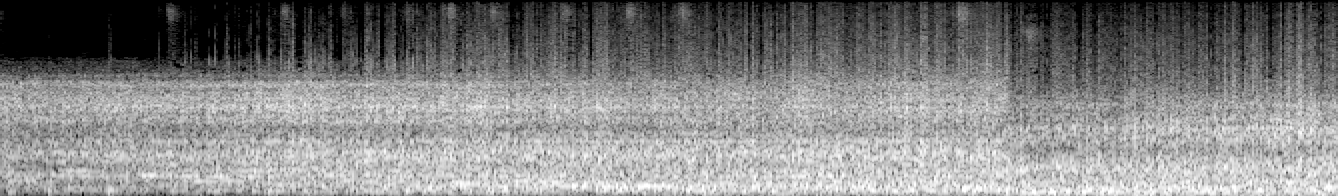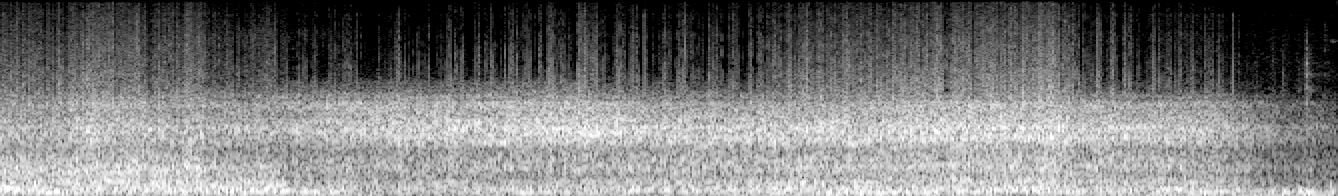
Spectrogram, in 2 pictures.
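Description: Electric guitar played as a loud, dense, noisy drone with no clear notes, changing in texture about six seconds in and again near the end.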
